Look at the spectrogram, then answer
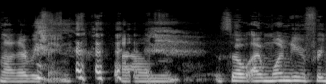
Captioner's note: laughs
